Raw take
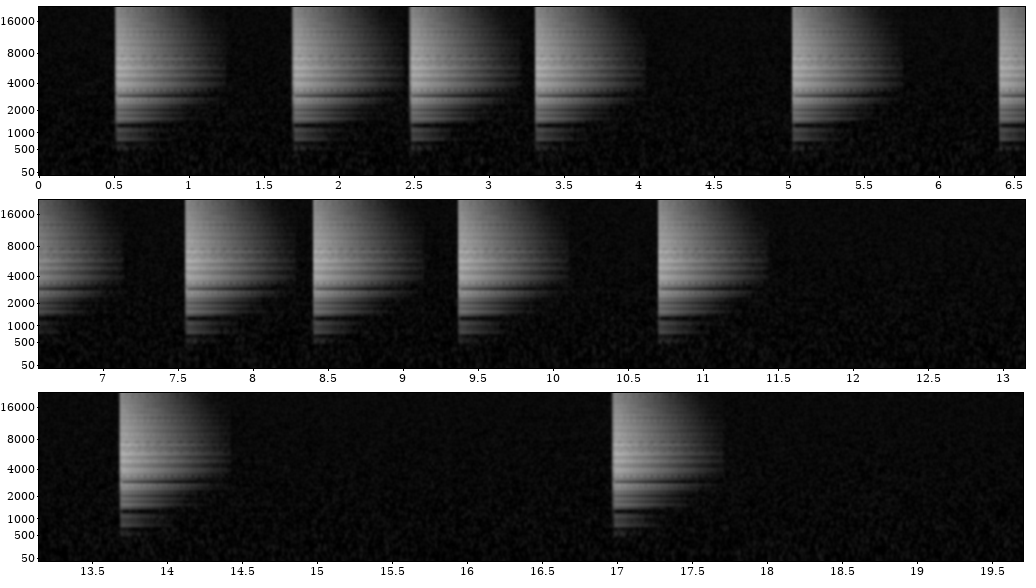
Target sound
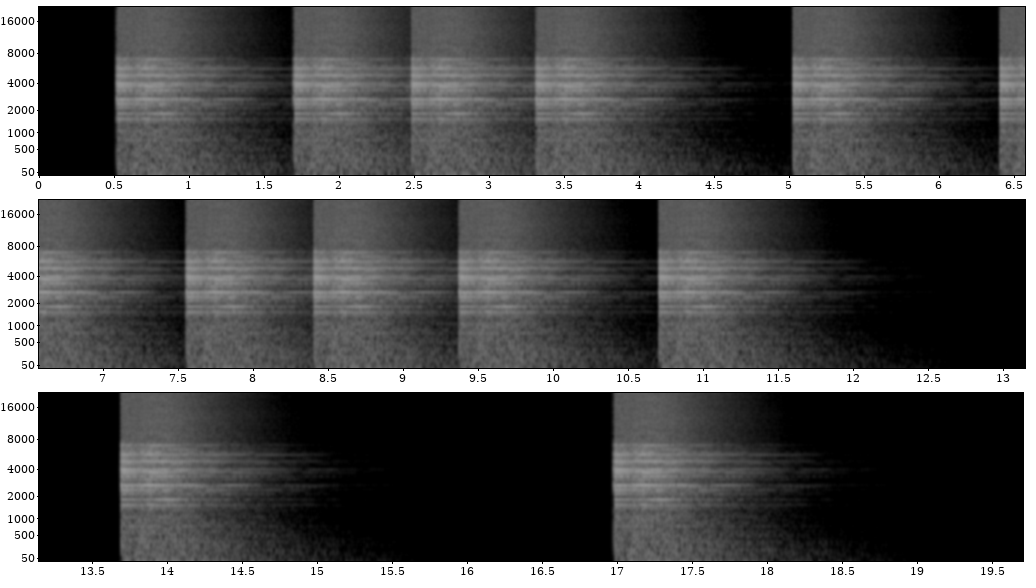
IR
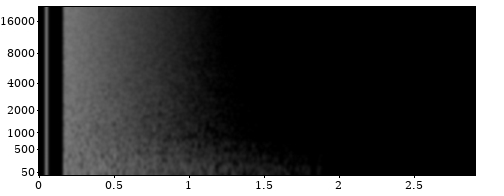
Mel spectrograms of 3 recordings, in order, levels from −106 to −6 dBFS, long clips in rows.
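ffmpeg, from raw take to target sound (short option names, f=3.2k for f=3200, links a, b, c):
-filter_complex "[0:a]lowpass=1.7k,aresample=16000,asoftclip=type=tanh:threshold=-39dB,aresample=44100,acrusher=bits=8:mix=0:aa=0.000001,afreqshift=-40[a];[1:a]atrim=start_sample=2205[b];[a][b]afir=irnorm=-1:irlink=0,volume=13.5dB"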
